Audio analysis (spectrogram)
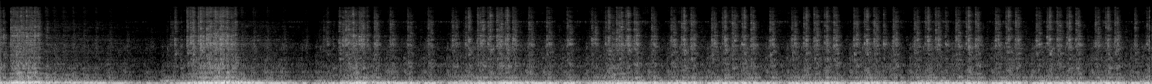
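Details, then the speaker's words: Rebuilt International truck V8, cold start in January, coming up to temperature; uneven idle with irregular pops and misses; misfire at idle, owner suspects faulty carbon-core spark plug wires, plans solid-core copper ones; carburetor needs adjustment. "I mean you can clearly hear it popping and miss and we're starting to come up on temperature now"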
